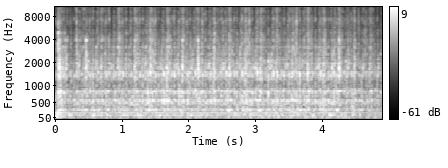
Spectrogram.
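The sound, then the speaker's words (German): A sewing machine more than 100 years old runs in a 500-year-old house in Steyr while old books are made into bags, its mechanical whirring and rapid clatter holding steady and fairly loud for the whole stretch, with a fast, even rhythm and no voices. “Ich arbeite mit alten Materialien in einem 500 Jahre alten Haus, in einer 1000 Jahre alten Stadt, mit einer Nähmaschine, die auch schon mehr als 100 Jahre am Buckel hat.”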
